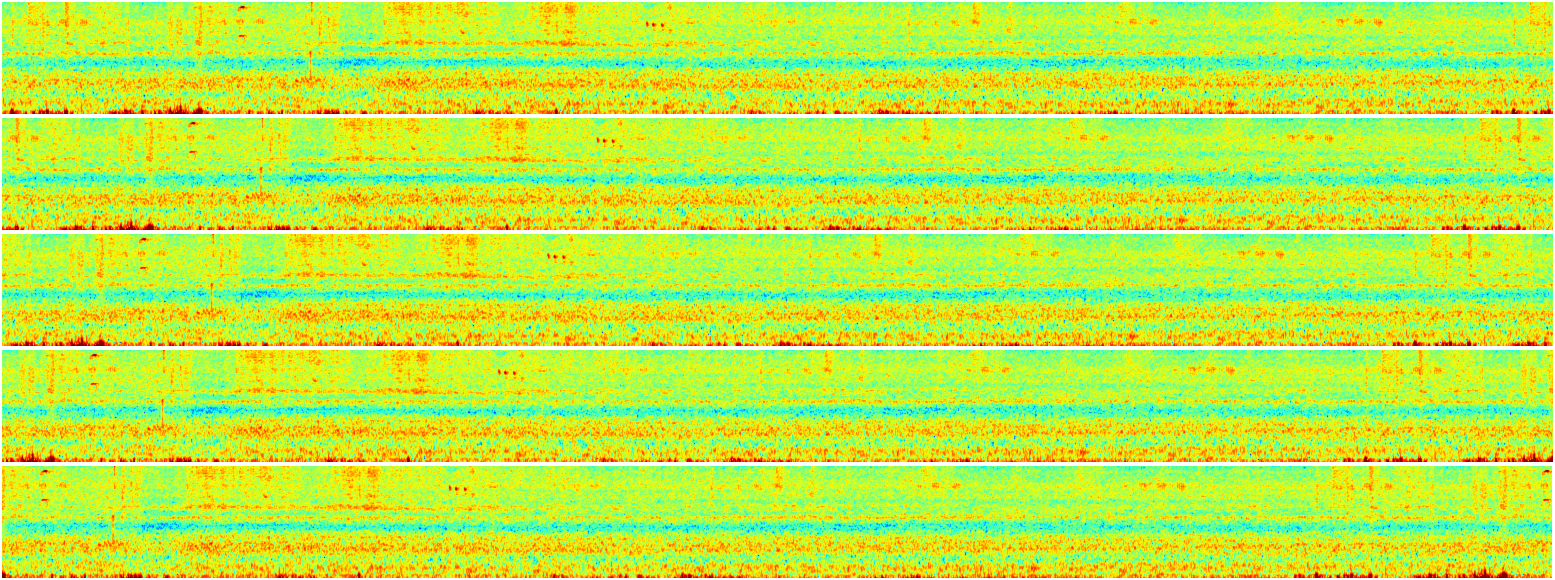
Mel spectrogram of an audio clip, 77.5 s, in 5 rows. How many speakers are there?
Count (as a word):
zero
